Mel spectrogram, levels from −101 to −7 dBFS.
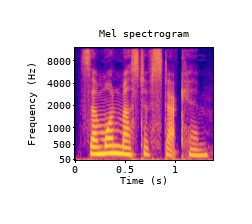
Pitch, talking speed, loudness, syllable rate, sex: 200 Hz, 260 wpm, -16 LUFS, 5.4 syllables/s, female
